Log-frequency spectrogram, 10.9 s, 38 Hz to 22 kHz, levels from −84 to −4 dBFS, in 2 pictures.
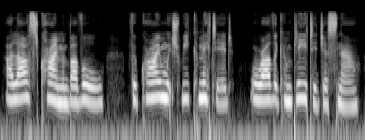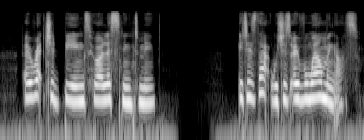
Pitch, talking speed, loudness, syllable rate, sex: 235 Hz, 155 wpm, -18 LUFS, 5.5 syllables/s, female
